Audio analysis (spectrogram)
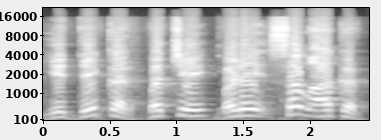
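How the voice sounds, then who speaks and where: Male storyteller, high-pitched voice, scripted comic tale narration, faint music behind. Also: lively intonation, slow pace.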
